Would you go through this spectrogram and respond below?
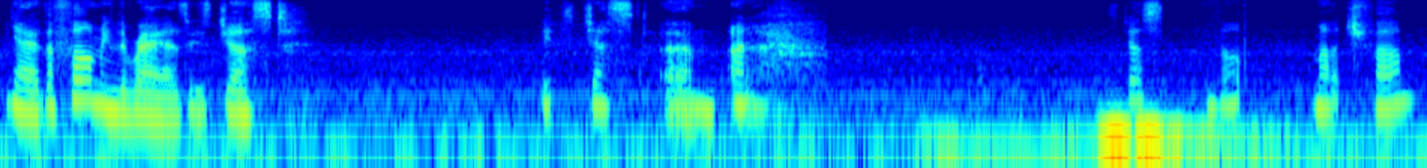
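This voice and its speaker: A woman's voice: mid-range voice, extremely slow, long pauses, a little hiss or hum, poor audio. A woman co-hosting a podcast in casual gaming chat, thinking aloud in a hesitant, rambling way. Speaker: podcast co-host.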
